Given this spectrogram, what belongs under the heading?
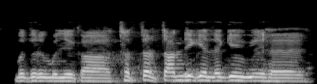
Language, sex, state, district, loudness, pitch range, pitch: Rajasthani, male, Rajasthan, Churu, -15 LUFS, 155-190 Hz, 165 Hz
